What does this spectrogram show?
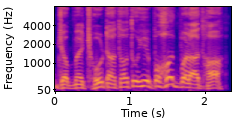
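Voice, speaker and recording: A man's voice: mid-range voice, animated, measured pace, no room sound, clean studio sound. A man voicing a big, cheerful, self-assured daddy pig in a children's cartoon dub. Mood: jolly. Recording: cartoon music behind the voice.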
